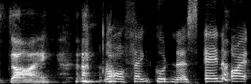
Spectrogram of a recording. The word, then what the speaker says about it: Dai: name correctly so that's uh i know it's spelled differently but it is die oh thank goodness and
